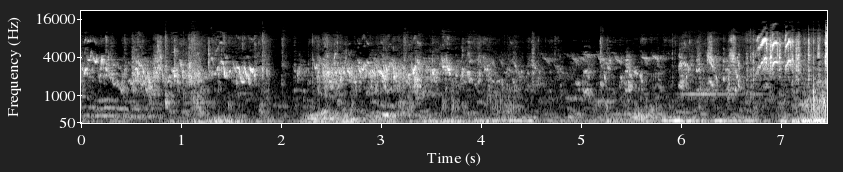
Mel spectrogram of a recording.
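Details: Singing parrots in Pakistan give busy, irregular high chirps and scratchy twitters throughout, dipping briefly near the two-second mark. A constant low droning hum is heard beneath the birds.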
